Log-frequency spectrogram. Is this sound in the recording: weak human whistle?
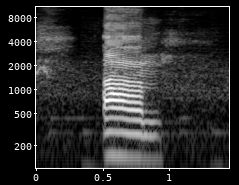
no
